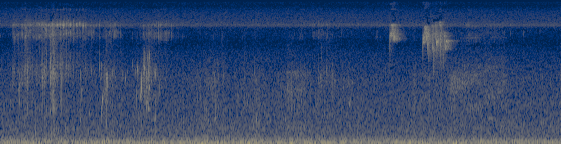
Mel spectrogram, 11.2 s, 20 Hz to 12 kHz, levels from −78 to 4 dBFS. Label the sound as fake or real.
real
